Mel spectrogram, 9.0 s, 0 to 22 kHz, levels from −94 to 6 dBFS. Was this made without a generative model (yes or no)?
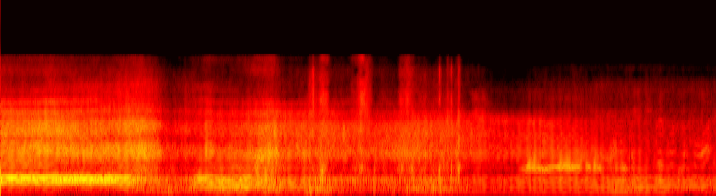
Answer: no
